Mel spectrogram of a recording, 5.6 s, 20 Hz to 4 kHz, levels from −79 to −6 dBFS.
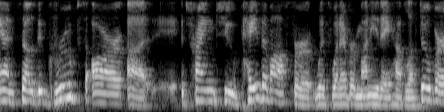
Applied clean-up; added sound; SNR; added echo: none; none; none; reverberation time 0.5 s.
